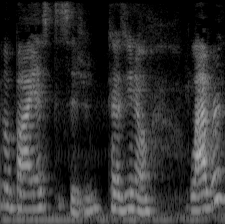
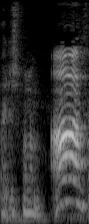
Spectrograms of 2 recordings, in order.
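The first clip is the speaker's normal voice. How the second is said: louder, exasperated retold plea; frustrated outburst; 7 semitones higher, 12 dB louder than usual. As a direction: let the frustration burst out. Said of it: "And I was like".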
